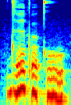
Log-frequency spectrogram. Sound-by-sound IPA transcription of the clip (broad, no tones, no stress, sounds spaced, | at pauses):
dʱ e pʼ ø kʰ u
